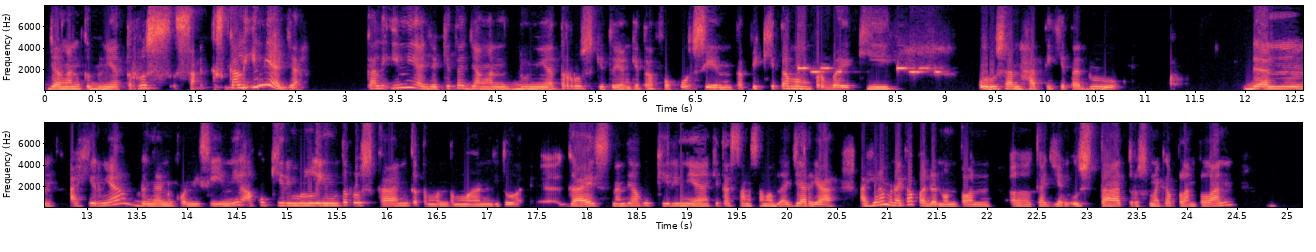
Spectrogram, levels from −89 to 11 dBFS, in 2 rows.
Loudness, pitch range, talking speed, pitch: -13 LUFS, 180-220 Hz, 135 wpm, 190 Hz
